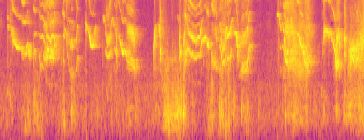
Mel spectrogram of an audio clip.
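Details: Richardson's ground squirrels fighting while digging: dense bursts of high, shrill, rapidly warbling squeaks and chirps, coming in overlapping runs with brief pauses between them.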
